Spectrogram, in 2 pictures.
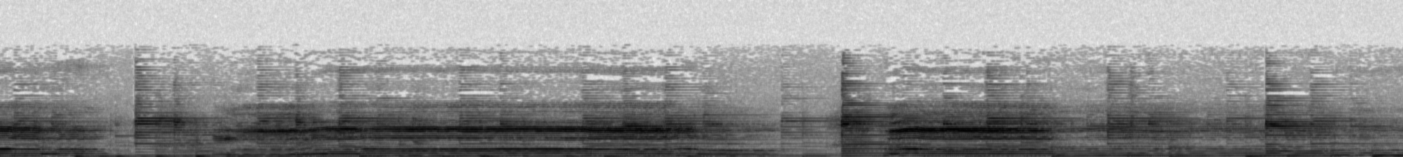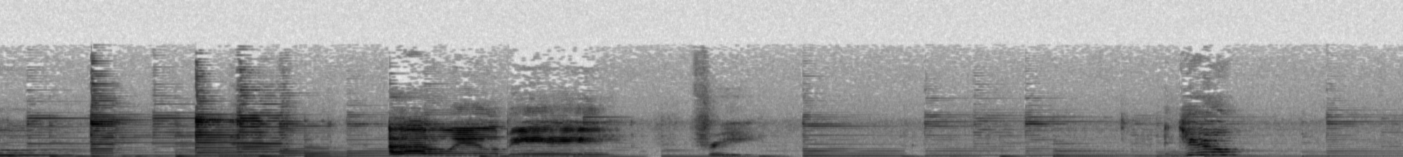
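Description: Acoustic guitar being fingerpicked with a moving bass line, under long held vocal notes without clear words through most of the first two-thirds. The playing grows quieter and sparser in the last several seconds.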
